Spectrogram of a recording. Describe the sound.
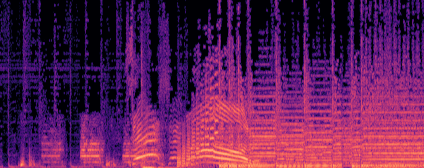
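A brief spoken reply, then a loud, blaring car horn, honked by a driver three times from his car, sounds in long, sustained blasts with a slightly wavering pitch, continuing to the end.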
